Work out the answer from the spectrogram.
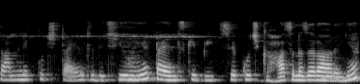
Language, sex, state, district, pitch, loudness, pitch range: Hindi, female, Chhattisgarh, Balrampur, 210 Hz, -18 LUFS, 200-220 Hz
